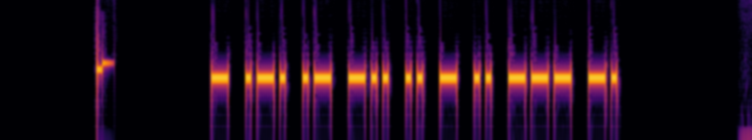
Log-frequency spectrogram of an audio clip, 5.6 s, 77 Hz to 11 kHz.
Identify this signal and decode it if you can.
Morse code, heard as a keyed tone, about 28 wpm, 700 Hz. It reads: TRADITION
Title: Sentences from Top 1500 Words - New Word Drill Alt - 28wpm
